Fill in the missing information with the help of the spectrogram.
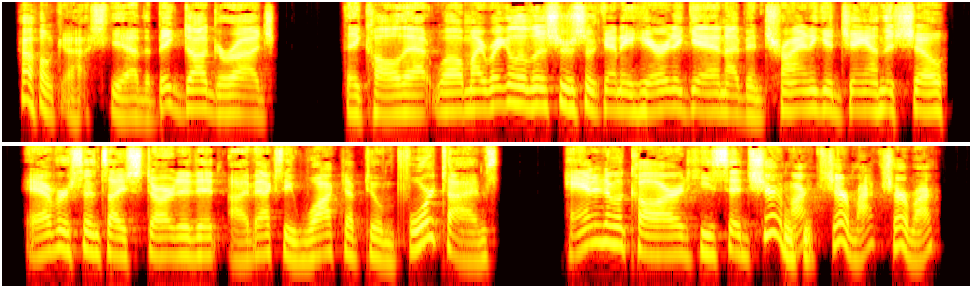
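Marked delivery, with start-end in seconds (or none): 12.9-14.3 rough, shaky, unpolished attempt at a put-on voice. Retelling his answer when handed a card: not very good Jay Leno impression. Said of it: "can't do his, his impression very well, but that's how he says it".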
